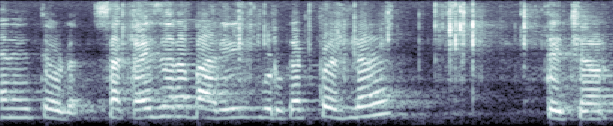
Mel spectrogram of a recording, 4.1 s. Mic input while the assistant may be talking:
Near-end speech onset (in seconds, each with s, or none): none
